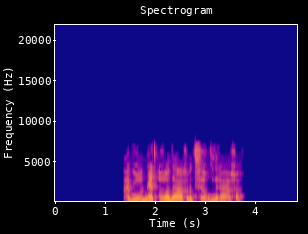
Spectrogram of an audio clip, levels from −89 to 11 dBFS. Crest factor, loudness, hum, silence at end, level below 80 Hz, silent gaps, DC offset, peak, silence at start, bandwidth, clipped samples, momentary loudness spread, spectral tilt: 20 dB; -19 LUFS; none; 1.1 s; -64 dBFS; none; under 0.1%; -2 dBFS; 1.4 s; 7.8 kHz; under 0.1%; 13 LU; -5 dB/octave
